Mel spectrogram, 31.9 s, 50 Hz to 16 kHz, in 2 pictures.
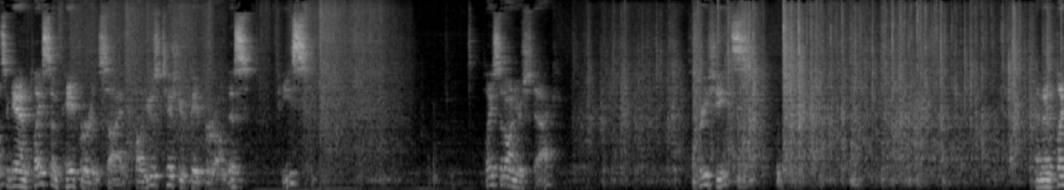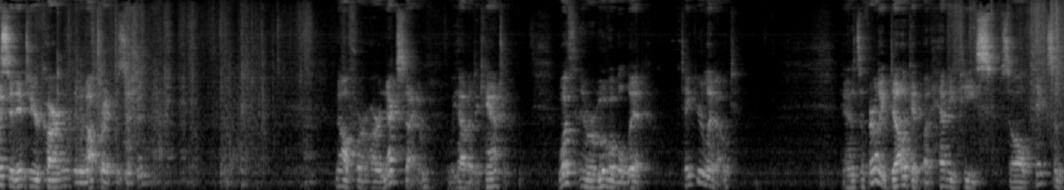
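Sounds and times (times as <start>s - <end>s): tissue paper rustling: 0.0s - 6.3s, 8.5s - 20.7s, 30.0s - 31.9s.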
